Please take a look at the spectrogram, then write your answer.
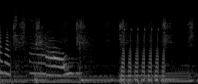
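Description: A cat in the video game Chuchel meows with a rising, drawn-out cry, followed by a short, rattling purr-like trill, close and fairly quiet.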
